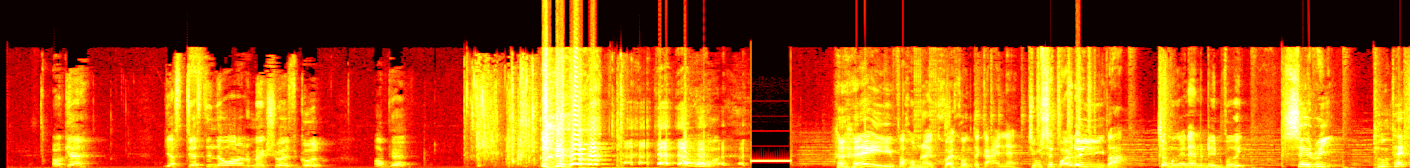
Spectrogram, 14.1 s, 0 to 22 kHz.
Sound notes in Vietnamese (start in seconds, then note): 5.4 cười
